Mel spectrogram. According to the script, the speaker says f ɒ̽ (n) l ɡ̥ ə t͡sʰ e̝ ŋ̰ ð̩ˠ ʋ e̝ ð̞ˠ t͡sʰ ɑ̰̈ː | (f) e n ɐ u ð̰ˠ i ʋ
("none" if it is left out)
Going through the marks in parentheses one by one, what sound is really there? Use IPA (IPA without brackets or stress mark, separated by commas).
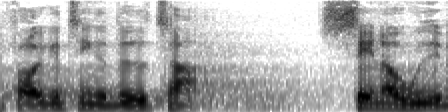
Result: none, s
